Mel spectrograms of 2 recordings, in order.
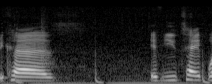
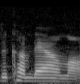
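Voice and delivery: ordinary talk, nothing marked

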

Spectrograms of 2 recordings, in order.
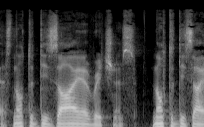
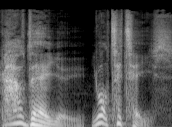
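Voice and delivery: put-on exaggerated British accent, higher, louder; 4 semitones higher, 4 dB louder than usual. Acting out someone judging a baby for wanting to feed, in an over-the-top british accent. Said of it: "I went a little bit too extra in the British accent".

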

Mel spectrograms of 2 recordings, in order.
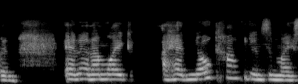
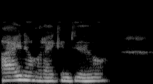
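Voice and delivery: put-on, joking sultry voice, much lower; 5 semitones lower than usual. Repeating a line jokingly said to him, in a very sultry voice. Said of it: "jokingly said in a very sultry voice".

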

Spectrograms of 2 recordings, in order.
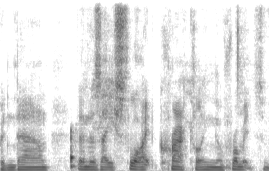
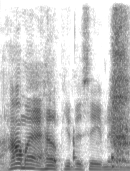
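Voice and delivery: robot droid voice, louder; 3 semitones higher, 6 dB louder than usual. Voicing a station droid greeting a player: station droid voice. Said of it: "it turns and looks at you and says".

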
